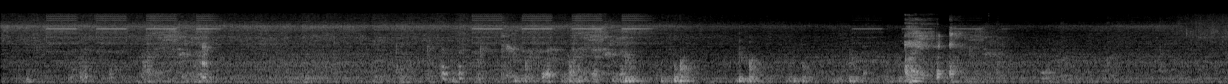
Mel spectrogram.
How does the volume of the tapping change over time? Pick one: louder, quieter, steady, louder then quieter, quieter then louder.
louder then quieter.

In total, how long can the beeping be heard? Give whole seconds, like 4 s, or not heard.
6 s.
